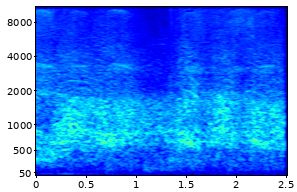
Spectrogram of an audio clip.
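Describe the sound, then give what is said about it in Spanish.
A large crowd shouts and cheers together in a steady, loud roar of supportive chanting, with no individual voice standing out, in Pamplona, in support of mayor Cristina Ibarrola at a protest against a censure motion to remove her. “Gritos de apoyo a la todavía alcaldesa.”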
